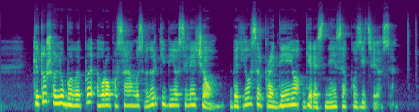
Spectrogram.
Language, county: Lithuanian, Šiauliai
